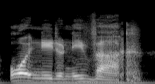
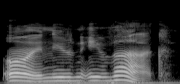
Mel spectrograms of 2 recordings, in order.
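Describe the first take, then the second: First: Slow, louder wrong character voice; the wrong voice for Dixon. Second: Slow, higher clipped radio call; the corrected Dixon voice; Dixon's voice. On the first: Dixon calls for evac, but in the wrong voice. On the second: Dixon calls for evac on the walkie-talkie in his voice. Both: Acted. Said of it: "wrong voice again".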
